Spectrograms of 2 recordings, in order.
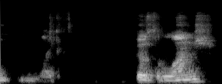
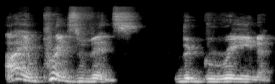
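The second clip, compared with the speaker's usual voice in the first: slow, grand announcement, pitched higher and louder; pompous prince; 6 semitones higher, 5 dB louder, much slower than usual. Acted. Prince Vince announcing himself to the doorman, slow and pompous. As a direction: declare your title with ceremony. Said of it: "just use your normal voice".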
